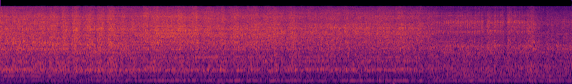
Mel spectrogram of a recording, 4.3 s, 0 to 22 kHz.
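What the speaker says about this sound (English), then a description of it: "Drivers, start your engines." IndyCar race cars fire up their engines at the Indianapolis Motor Speedway for the 2024 Indianapolis 500, blending into a loud, steady, dense roar with crowd ambience and no clear talk.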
